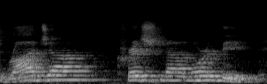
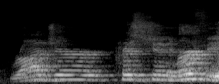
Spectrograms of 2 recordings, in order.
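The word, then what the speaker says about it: Raja Krishnamoorthi: I said, hi, my name is Raja Krishnamoorthy. And the person looking right back at me in Chicago said, Roger Christian Murphy.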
